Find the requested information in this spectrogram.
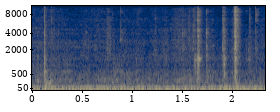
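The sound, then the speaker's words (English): A seatbelt is fastened in a car before driving, with a few light metallic clicks and jingles of the buckle over a low, steady rumble. “as I put my seatbelt on, about to drive.”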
